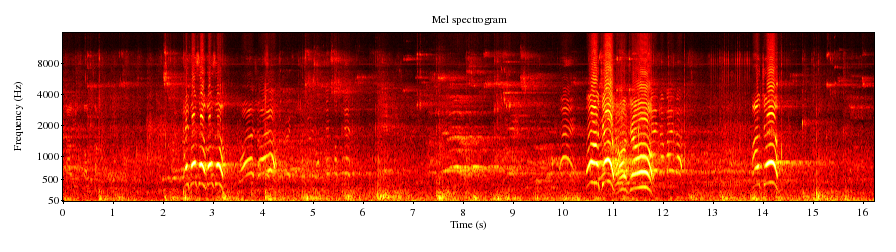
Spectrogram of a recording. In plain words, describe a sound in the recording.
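A basketball is dribbled on a hardwood floor.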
